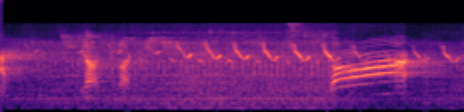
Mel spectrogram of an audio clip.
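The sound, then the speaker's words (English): A raspy, cartoonish duck voice squawks and quacks angrily in a few short bursts, then lets out a longer, louder sputtering quack near the end, as the duck is about to tee off at golf. A performer is imitating the duck. “Donald Duck is next to tee off. Actually, he's always teed off.”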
